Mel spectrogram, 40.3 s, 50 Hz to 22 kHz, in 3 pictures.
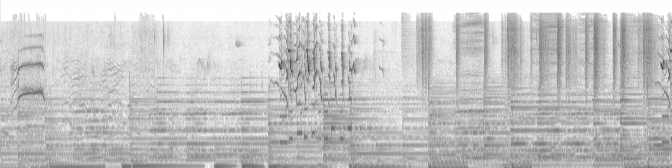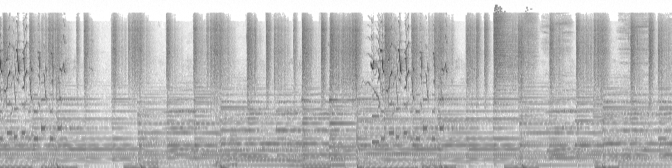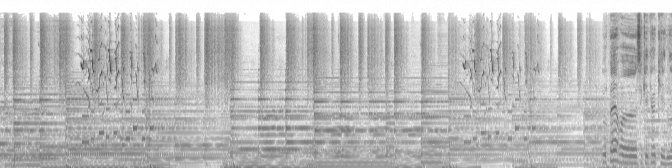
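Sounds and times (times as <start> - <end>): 
instrumental music: 0.0 - 40.3
blackbirds and doves chirping: 5.4 - 7.8, 13.0 - 15.4, 19.0 - 22.7, 28.2 - 30.3, 35.8 - 37.8
speech: 39.7 - 40.3.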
